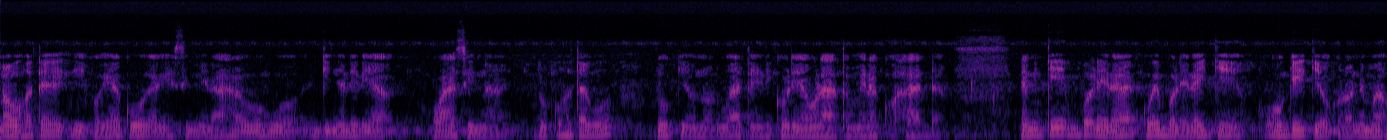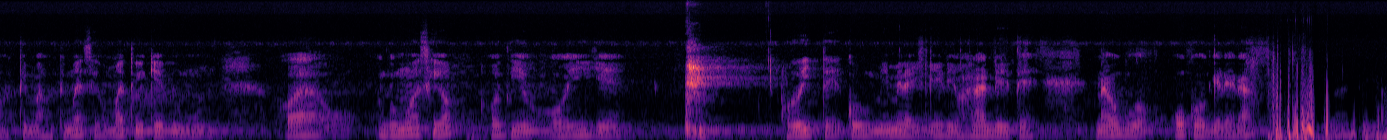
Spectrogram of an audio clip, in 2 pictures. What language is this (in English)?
Kikuyu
